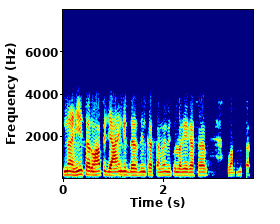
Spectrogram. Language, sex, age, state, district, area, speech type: Hindi, male, 30-45, Uttar Pradesh, Azamgarh, rural, conversation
